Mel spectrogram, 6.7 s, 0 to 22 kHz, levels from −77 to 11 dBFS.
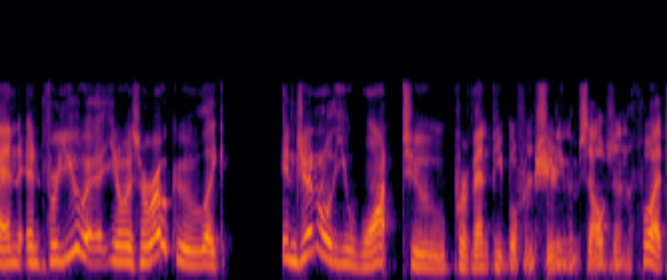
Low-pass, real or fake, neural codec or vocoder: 7.2 kHz; fake; vocoder, 22.05 kHz, 80 mel bands, HiFi-GAN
